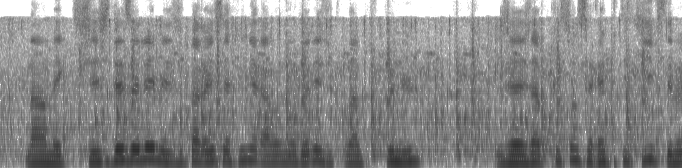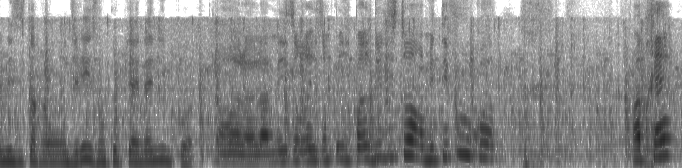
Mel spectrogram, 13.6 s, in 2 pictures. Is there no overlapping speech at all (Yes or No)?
Yes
